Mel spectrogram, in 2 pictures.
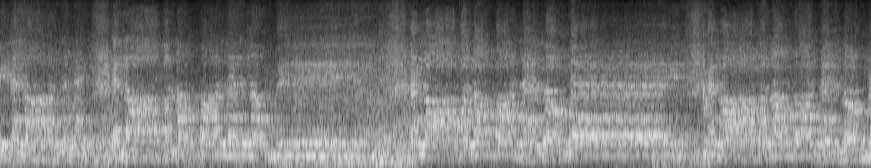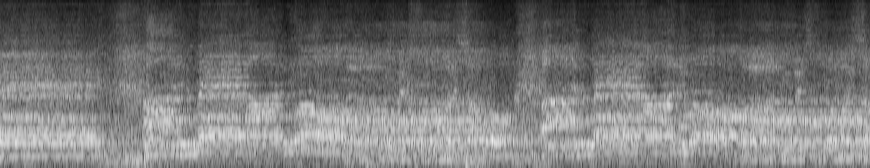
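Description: Mixed choir of women's and men's voices singing a Samoan song a cappella in parts, in held chords with short breaks between phrases.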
